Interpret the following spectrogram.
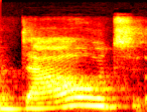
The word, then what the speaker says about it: doubt: Doubt, да, вот второй пункт, item у нас doubt, be is silent. В этом слове be не читается.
